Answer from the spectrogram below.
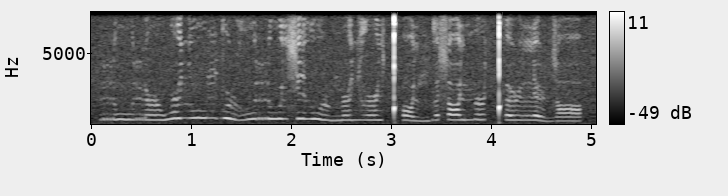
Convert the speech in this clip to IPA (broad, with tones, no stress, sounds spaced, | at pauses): r uː˨ r ə˞˨ w ə˞˦ ʎ uː˦ ŋ ɡ u˦˨ ɭ ɣ u˦ r uː˦ lʲ s i˦ ð uː˦˨ ɭ ŋ ə˞˦ ʎ ɣ ə˞˦ lʲ ǃʰ ɔ˦˨ lʲ ŋ ɡ ə˦ s ɒː˦ lʲ m ə˞˦ ǃʰ əː˦ ɭ lː ɛ˦˨ ɭ n z ɒː˦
